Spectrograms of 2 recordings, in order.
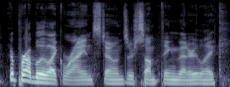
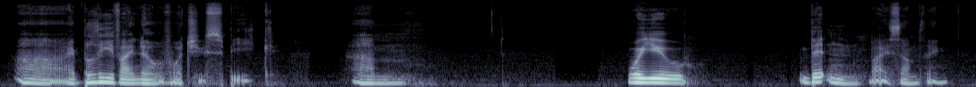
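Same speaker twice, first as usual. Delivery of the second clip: whispering discreetly. Voicing a character who leans in to a player: whispering discreetly. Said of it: "comes up to you and whispers to you".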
